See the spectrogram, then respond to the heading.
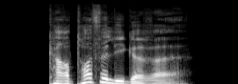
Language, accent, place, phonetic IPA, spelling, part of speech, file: German, Germany, Berlin, [kaʁˈtɔfəlɪɡəʁə], kartoffeligere, adjective, De-kartoffeligere.ogg
- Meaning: inflection of kartoffelig: 1. strong/mixed nominative/accusative feminine singular comparative degree 2. strong nominative/accusative plural comparative degree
